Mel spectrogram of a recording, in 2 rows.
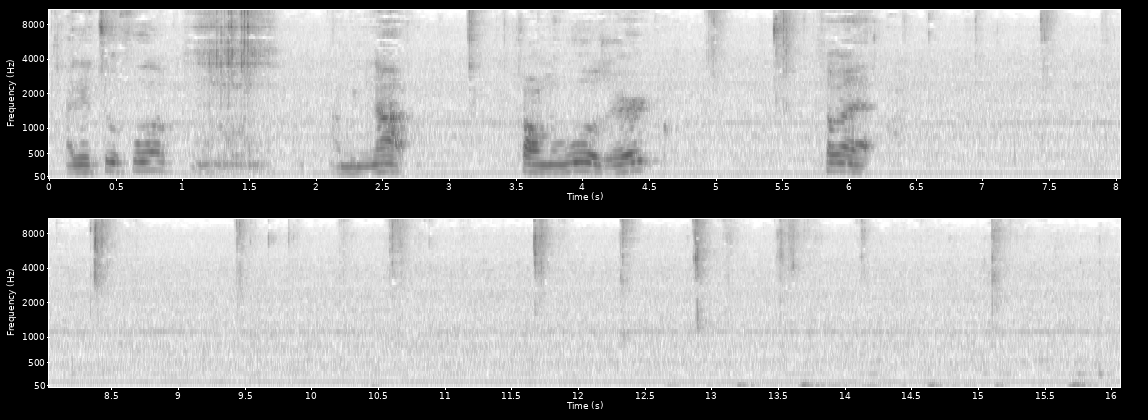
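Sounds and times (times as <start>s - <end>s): steady low hum: 0.0s - 16.0s
person chewing: 1.0s - 1.8s, 4.8s - 5.7s, 9.3s - 11.0s, 11.6s - 14.4s, 15.0s - 16.0s.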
